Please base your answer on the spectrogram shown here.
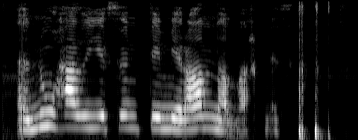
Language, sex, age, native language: Icelandic, female, 18-19, Icelandic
